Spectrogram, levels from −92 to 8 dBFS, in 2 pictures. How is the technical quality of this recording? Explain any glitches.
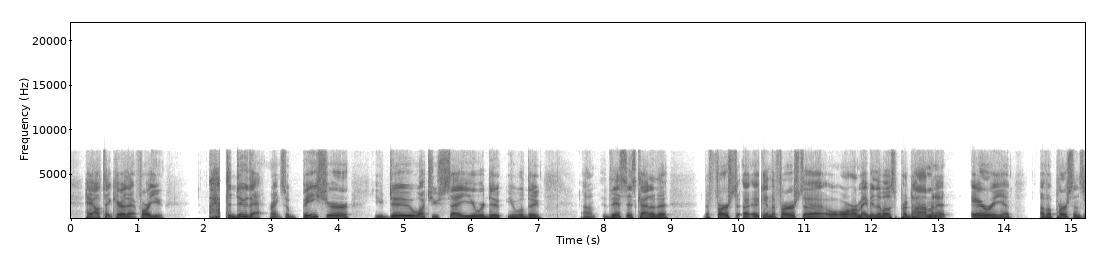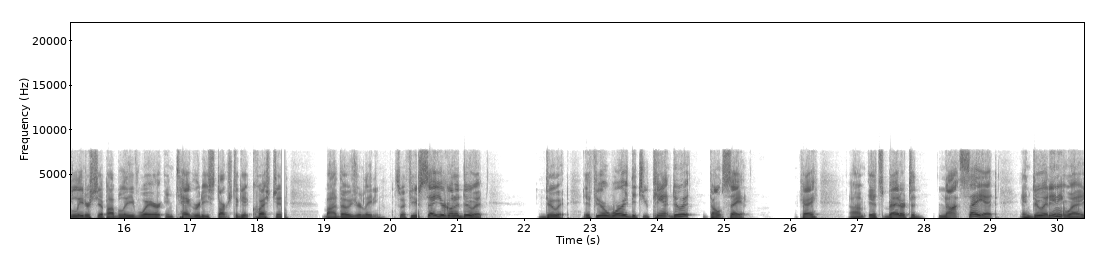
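The recording has five dropouts from packet loss on an ADPCM call, in wideband G.722-style audio that reaches to about 7 kHz. The losses are at 2.23–2.36 s (about 100 ms, just before "do that right"), 10.30–10.39 s (broken gaps between "the first uh" and "the first uh or"), 18.37–18.44 s (50 ms, before "by those you're leading"), 20.40–20.44 s and 30.08–30.11 s. Each is a hard-edged silence. Afterwards the decoder's predictor and step size no longer match the sender's, so the sound resumes slightly distorted and settles within tens of milliseconds.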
